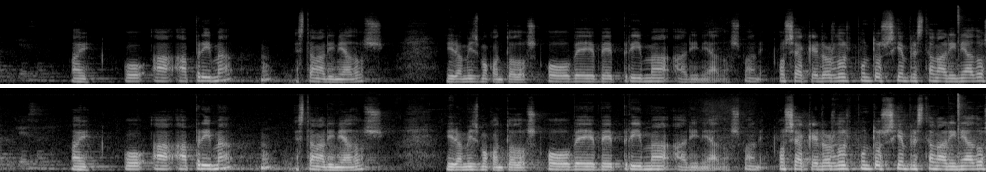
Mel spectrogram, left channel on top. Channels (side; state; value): left; quieter; 8.3 dB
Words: ahí. Ahí. O A', ¿no? Están alineados. Y lo mismo con todos. O B, B' alineados, ¿vale? O sea que los 2 puntos siempre están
